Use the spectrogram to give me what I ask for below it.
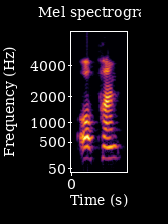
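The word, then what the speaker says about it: often: ऑफन जब टी के बाद टेन लिखा हो टी एन लिखा हो जब आप टी साइलेंट रहेगा कहीं लिखा है टी ई और एन तब क्या होगा टी साइलेंट रहेगा एन अकेला बोलेंगे ऑफन ऑफन मींस पराया हैसन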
